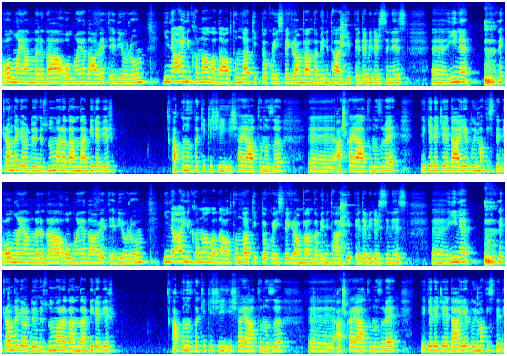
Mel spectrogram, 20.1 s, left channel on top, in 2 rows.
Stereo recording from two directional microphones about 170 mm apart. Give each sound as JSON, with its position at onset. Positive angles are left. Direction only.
{"t": 0.3, "sound": "speech", "side_deg": 25}
{"t": 3.8, "sound": "speech", "side_deg": 45}
{"t": 4.8, "sound": "speech", "side_deg": 20}
{"t": 13.4, "sound": "speech", "side_deg": 30}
